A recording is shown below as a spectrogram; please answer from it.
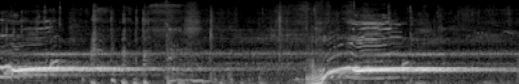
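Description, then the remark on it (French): A person standing on a cape imitates a whale call to call whales, with a long, steady moaning tone, then dips low in a swooping groan before rising back into another sustained, loud wail. No words are spoken. “Alors, je me mets sur un cap, et puis j'appelle les baleines.”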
